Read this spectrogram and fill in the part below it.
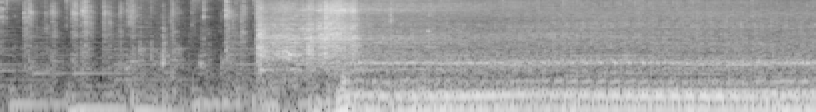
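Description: Classic car engine cranks with rapid starter clatter, catches with a burst of revs, then settles into a steady, close idle rumble.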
